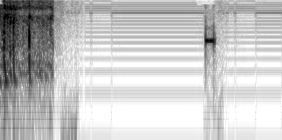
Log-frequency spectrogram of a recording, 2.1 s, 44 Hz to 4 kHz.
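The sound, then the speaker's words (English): A short electronic beep on a radio repeater, sounding alone after a burst of band-limited radio noise cuts off; a single brief, fairly faint tone. “Are you on the KP8LTS repeater as well, or is that beep beep going to other units, machines?”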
